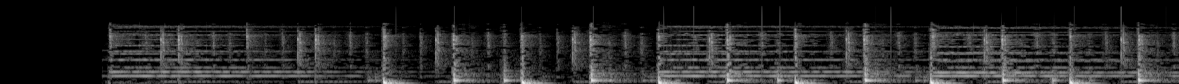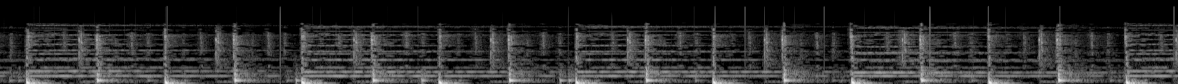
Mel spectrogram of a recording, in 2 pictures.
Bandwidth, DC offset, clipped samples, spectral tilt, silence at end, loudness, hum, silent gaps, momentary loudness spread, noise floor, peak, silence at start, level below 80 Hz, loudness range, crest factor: 15.5 kHz; under 0.1%; under 0.1%; -5.5 dB/octave; 0 s; -22 LUFS; none; none; 14 LU; -40 dBFS; 0 dBFS; 1.1 s; -24 dBFS; 3 LU; 22 dB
